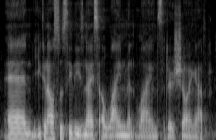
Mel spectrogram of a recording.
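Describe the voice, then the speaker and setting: A man calmly walking viewers step by step through a screen-recorded software tutorial, in voice-over. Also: fairly low pitch, fairly quick, vocal fry. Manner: calm step-by-step explaining. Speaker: math teacher presenting a tutorial. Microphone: voice-over recorded over screen capture.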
